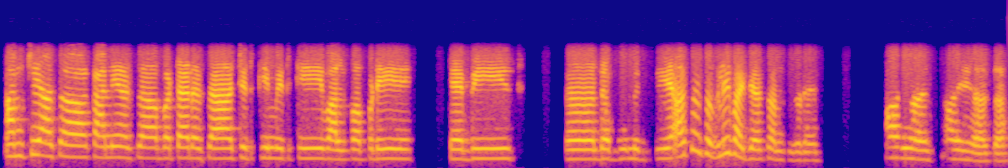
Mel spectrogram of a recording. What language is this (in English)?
Konkani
